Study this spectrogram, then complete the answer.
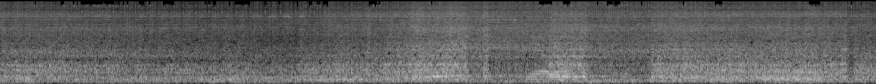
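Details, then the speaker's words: Hyundai i20 at idle with clutch pedal pressed: a thin whirring chirp over the engine hum from a broken clutch release bearing; gearbox removed and bearing replaced, fixing the noise. "अभी इसका gear box नीचे ले रहे हैं हमारे इससे ये है अपना क्लच के बेरिंग का आवाज़ है"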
